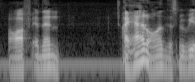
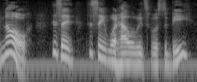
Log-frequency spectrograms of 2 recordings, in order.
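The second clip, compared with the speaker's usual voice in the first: higher-pitched, whiny objection; mock protest; 6 semitones higher than usual. Co-host recalling switching off a boring film, mock protest. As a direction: plead in complaint, drawing out the no. Acting out own rejection of film.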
